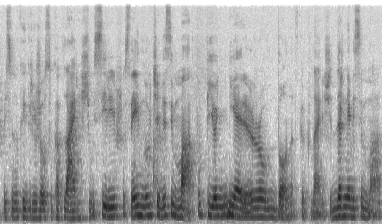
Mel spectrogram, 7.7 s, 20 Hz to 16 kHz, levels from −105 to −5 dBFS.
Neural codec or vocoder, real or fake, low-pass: none; real; 14.4 kHz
